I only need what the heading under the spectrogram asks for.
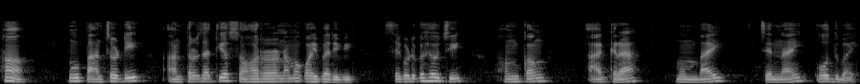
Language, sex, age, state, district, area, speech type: Odia, male, 30-45, Odisha, Nayagarh, rural, spontaneous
